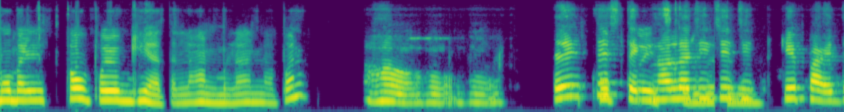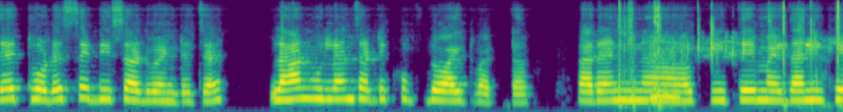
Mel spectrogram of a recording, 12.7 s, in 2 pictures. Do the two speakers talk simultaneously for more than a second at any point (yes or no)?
yes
